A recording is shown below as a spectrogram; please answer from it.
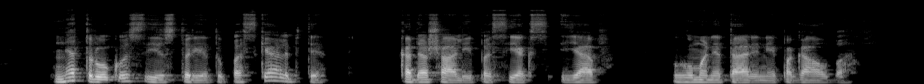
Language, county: Lithuanian, Marijampolė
